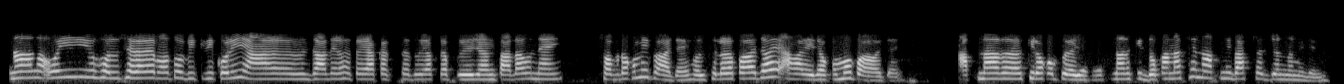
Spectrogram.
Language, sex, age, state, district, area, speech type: Bengali, female, 30-45, West Bengal, Murshidabad, rural, conversation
